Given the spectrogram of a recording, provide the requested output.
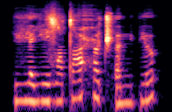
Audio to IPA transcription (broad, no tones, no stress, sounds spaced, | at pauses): vʲ a j i z ɵ tˤ o ħ o t͡ʃʼ ɐ mʲ ɵ pʲ o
